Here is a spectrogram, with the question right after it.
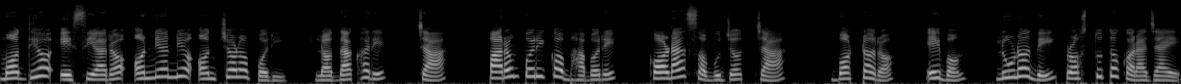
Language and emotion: Odia, neutral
